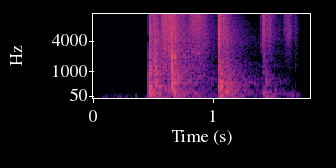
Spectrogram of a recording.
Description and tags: closing a bin
Sound of throwing a paper into a plastic bin with an opening of two sides.
Sounds as a door slamming and opening again several times.
bin, door-bin, campus-upf, UPF-CS13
